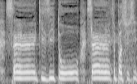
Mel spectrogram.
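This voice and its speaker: Quiet surroundings and a man's voice with a high pitch. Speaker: pastor. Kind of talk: sermon. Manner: slow; animated.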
